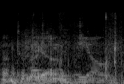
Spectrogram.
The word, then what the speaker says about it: Monteleone: pronunciation one more time, just for fun. Monteleone. Monte Leon? Yes.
